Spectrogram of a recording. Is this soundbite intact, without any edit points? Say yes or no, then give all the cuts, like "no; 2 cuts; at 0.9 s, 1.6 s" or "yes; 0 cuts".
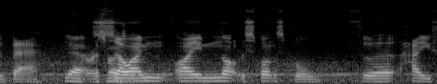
no; 1 cut; at 0.9 s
